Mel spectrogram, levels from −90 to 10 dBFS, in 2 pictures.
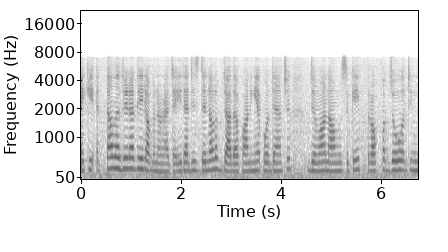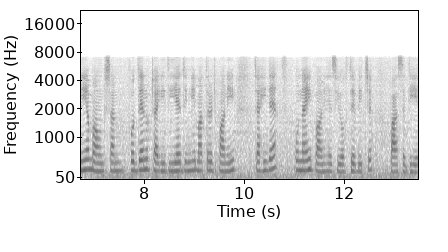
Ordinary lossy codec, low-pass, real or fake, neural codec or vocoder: none; 7.2 kHz; fake; codec, 16 kHz, 0.2 kbps, FocalCodec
